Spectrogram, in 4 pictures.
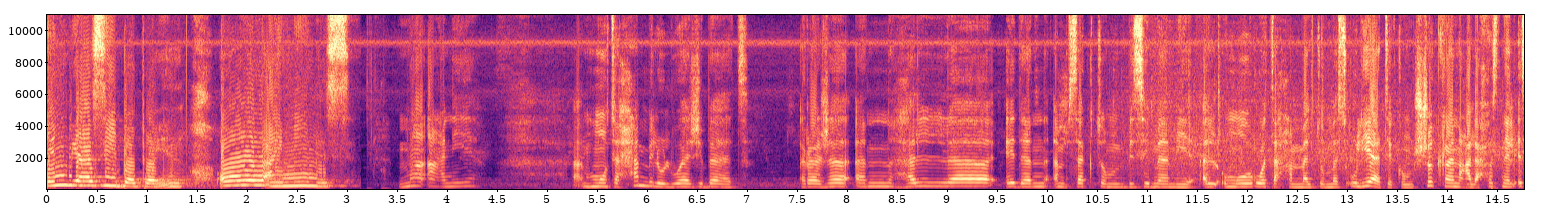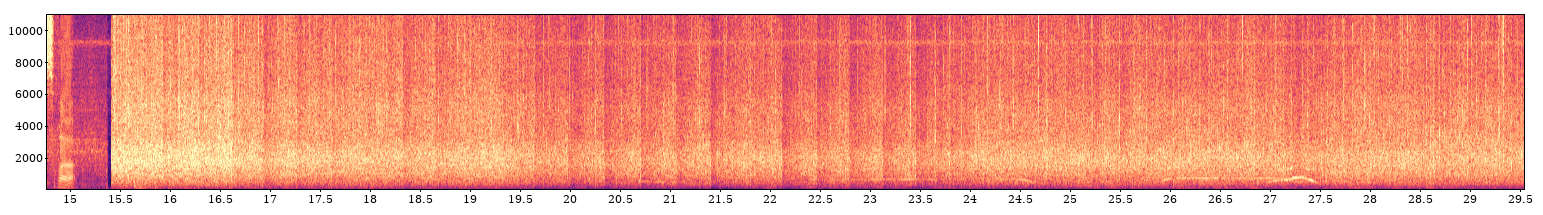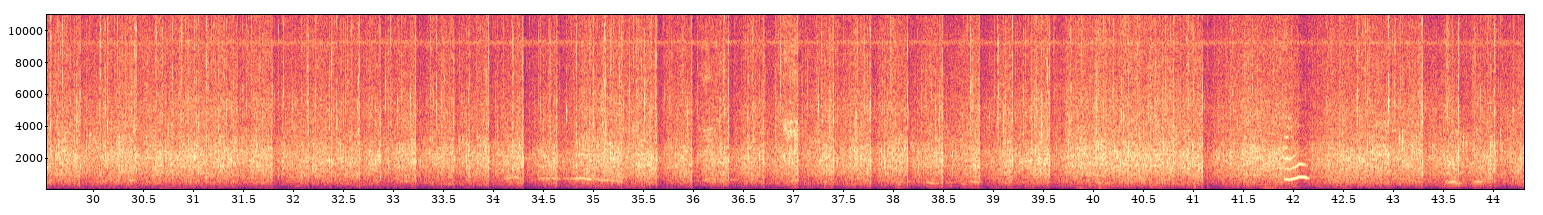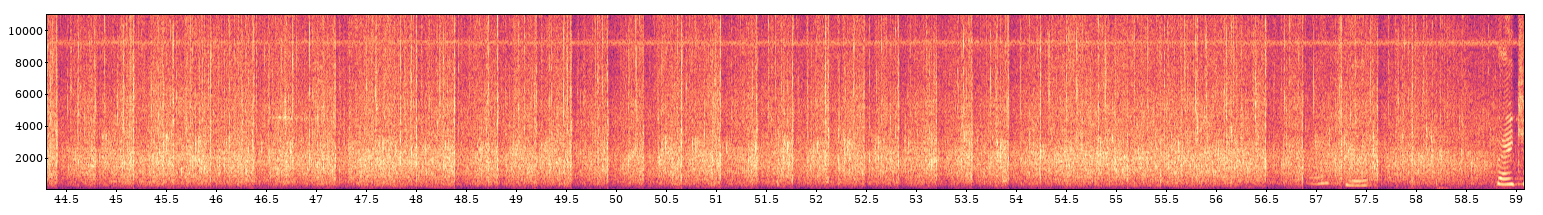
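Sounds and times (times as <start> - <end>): audience applauding: 15.4 - 59.0.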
